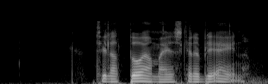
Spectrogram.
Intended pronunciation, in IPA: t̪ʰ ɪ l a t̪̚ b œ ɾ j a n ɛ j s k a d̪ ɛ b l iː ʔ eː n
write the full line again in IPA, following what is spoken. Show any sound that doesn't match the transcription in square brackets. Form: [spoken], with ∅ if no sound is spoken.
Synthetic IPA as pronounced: t̪ʰ ɪ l a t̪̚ b œ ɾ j a [m] ɛ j s k a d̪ ɛ b l iː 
